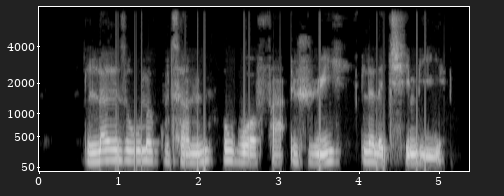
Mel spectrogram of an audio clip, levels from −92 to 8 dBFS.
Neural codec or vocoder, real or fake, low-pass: none; real; 7.2 kHz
